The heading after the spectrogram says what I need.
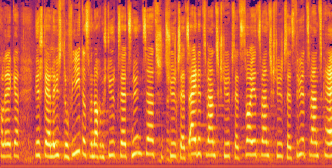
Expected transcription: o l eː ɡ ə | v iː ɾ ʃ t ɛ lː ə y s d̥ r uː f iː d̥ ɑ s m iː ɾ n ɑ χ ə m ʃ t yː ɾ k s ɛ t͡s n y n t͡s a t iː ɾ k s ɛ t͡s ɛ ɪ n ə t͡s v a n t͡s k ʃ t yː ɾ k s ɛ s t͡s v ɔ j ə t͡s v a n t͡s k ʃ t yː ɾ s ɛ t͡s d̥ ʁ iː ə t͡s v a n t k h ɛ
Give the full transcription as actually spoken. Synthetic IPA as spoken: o l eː ɡ ə | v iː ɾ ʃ t ɛ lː ə y s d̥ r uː f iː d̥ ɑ s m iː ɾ n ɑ χ ə m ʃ t yː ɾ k s ɛ t͡s n y n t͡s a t yː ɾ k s ɛ t͡s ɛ ɪ n ə t͡s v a n t͡s k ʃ t yː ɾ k s ɛ t͡s t͡s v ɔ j ə t͡s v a n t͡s k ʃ t yː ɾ s ɛ t͡s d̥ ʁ yː ə t͡s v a n t͡s k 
